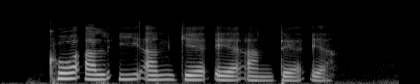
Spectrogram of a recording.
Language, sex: Norwegian, female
